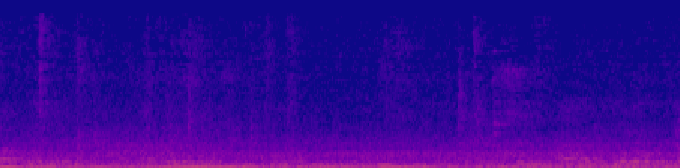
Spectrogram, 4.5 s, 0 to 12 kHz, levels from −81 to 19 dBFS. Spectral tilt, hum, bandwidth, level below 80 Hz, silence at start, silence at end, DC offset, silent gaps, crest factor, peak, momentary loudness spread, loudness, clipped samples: -6.5 dB/octave; none; 11.5 kHz; -46 dBFS; 0 s; 0 s; under 0.1%; none; 12 dB; -30 dBFS; 4 LU; -44 LUFS; under 0.1%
